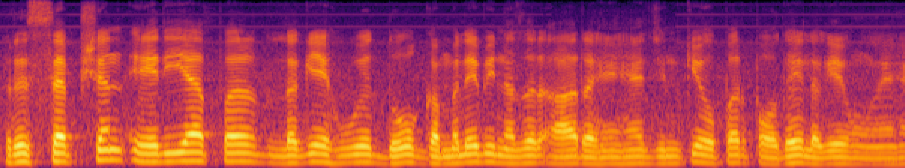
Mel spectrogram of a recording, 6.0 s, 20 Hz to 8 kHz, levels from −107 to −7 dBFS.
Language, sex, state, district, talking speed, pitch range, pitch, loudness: Hindi, male, Chandigarh, Chandigarh, 180 wpm, 120-145 Hz, 125 Hz, -20 LUFS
